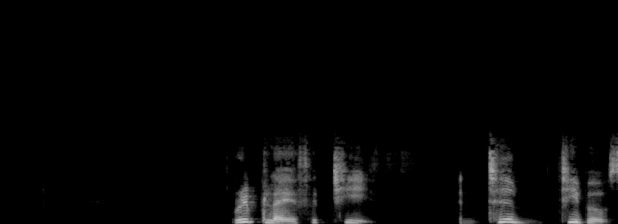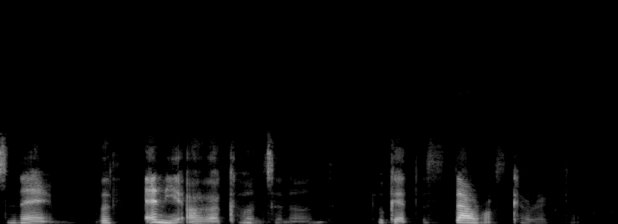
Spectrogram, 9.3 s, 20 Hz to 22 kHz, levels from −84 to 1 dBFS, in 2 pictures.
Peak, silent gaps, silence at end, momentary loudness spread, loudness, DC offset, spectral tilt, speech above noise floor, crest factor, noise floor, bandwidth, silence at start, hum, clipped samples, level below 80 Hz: -4 dBFS; none; 0.75 s; 16 LU; -28 LUFS; under 0.1%; -3.5 dB/octave; over 61 dB; 26 dB; under -90 dBFS; 8.8 kHz; 1.75 s; none; under 0.1%; -76 dBFS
